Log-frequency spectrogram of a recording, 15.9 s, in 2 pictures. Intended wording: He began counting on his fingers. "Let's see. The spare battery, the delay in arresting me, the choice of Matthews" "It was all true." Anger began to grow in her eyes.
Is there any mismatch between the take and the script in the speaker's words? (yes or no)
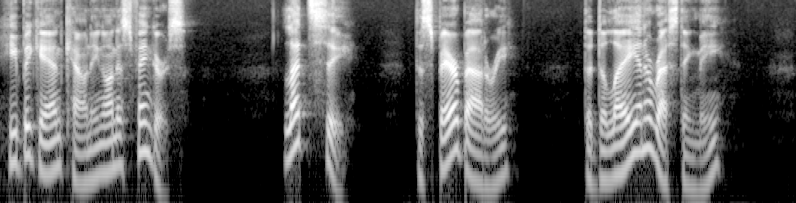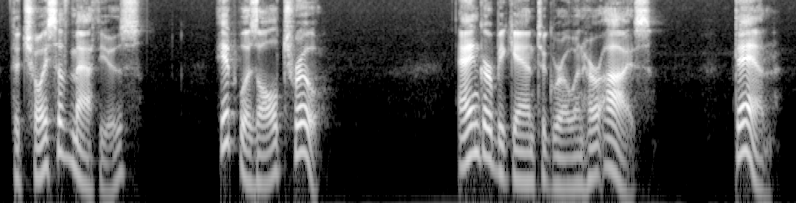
yes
